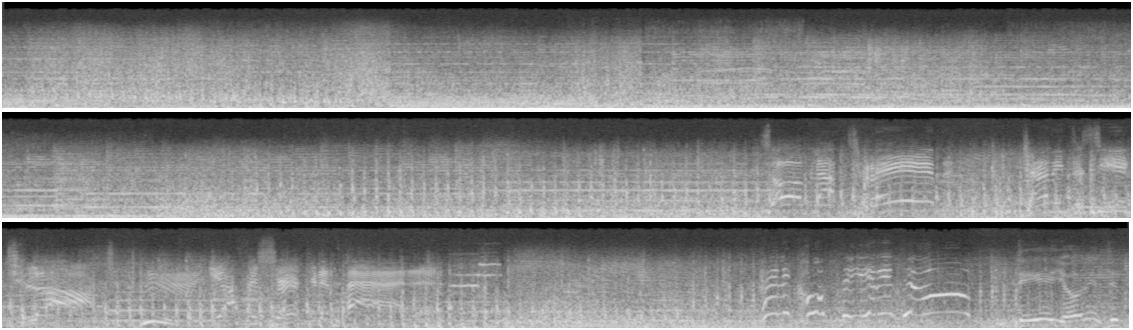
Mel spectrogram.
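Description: Animated spy cartoon helicopter carrying heat-seeking missiles, a loud continuous rotor roar with a droning engine underneath, layered with music and voices talking over it throughout.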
